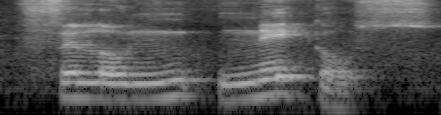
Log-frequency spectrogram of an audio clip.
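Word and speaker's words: φιλόνεικος: 11 and 16 and it says uh fellow fellow Nikos is how you say that it says find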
